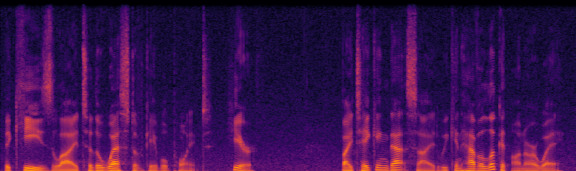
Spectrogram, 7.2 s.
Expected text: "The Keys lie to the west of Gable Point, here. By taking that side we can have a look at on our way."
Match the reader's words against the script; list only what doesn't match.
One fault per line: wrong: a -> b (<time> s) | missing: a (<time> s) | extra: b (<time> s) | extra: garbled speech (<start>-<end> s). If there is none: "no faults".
no faults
